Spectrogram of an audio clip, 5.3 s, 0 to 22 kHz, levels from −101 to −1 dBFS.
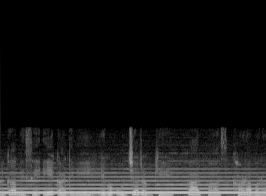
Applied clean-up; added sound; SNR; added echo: none; Wind instrument, woodwind instrument; -4 dB; none.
